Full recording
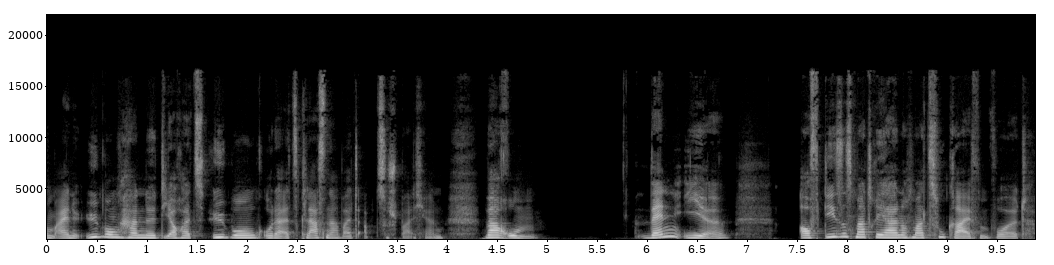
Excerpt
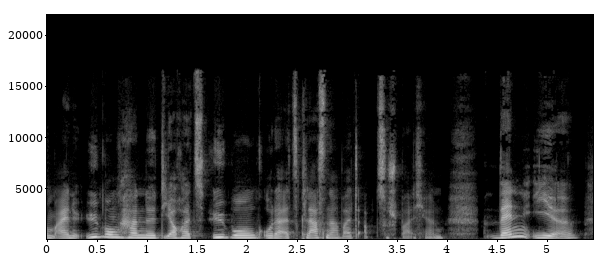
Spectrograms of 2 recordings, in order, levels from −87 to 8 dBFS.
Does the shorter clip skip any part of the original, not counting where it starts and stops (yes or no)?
yes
